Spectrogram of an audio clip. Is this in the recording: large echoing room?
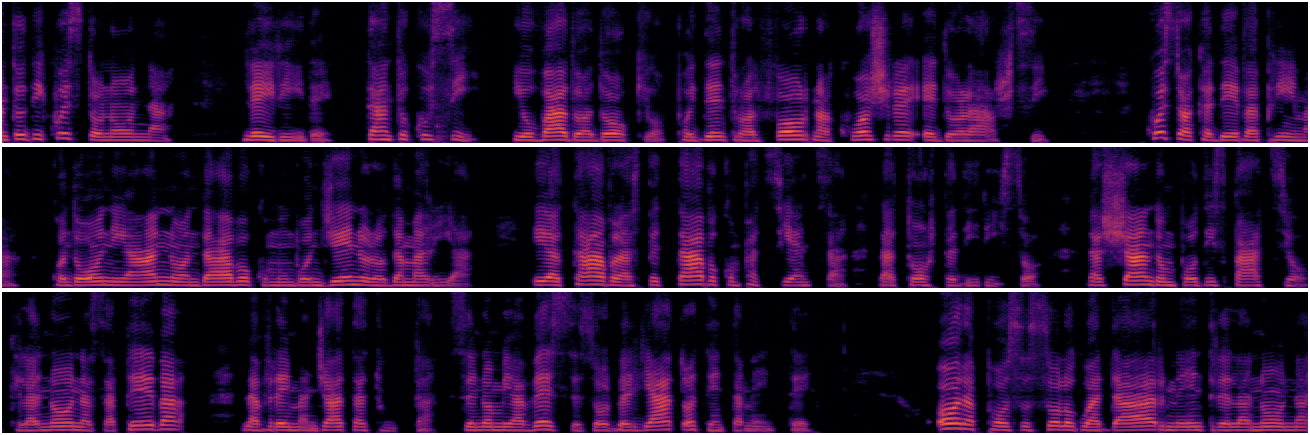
no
